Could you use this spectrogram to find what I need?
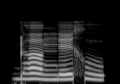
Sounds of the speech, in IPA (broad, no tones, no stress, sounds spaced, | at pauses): ɖʱ ɐ ŋ e x u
